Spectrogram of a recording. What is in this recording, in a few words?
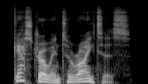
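"gastroenteritis", British English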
